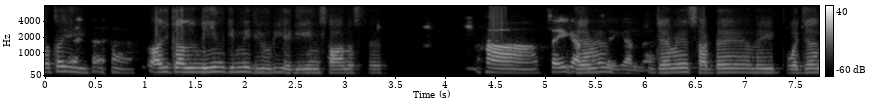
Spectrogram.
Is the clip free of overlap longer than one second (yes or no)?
yes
